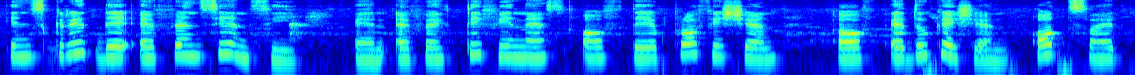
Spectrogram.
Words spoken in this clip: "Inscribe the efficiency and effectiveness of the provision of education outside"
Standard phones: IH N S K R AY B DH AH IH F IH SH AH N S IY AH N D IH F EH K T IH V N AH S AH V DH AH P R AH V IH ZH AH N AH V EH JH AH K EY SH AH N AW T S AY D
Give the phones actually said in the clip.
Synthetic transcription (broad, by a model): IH N S K R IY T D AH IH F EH S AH N S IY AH N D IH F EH K T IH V N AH S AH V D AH P R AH F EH SH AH N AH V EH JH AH K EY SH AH N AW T S AY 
